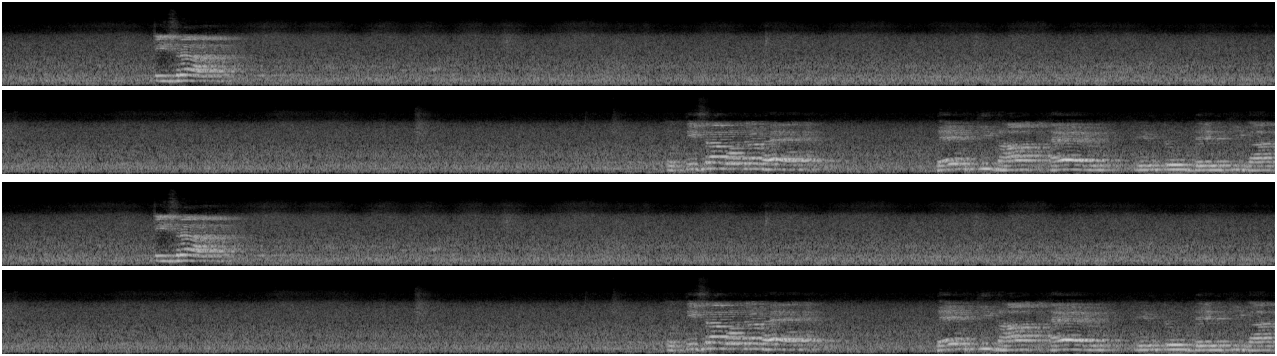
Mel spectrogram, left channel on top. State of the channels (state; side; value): identical; both; correlation 1.00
